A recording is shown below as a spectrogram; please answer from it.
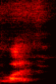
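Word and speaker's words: Leif: L E I is life and L I E F would be leaf.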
